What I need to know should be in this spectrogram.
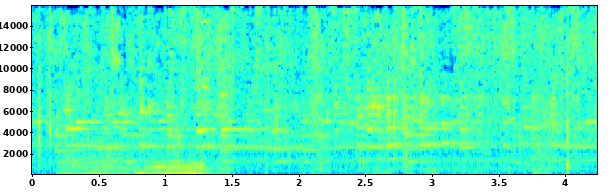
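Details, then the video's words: Cow mooing: a short two-part low moo, the second part louder and steady, lasting about a second, followed by quiet with faint ringing tones like cowbells and a sharp click near the end. "Cow Mooing Sounds"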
